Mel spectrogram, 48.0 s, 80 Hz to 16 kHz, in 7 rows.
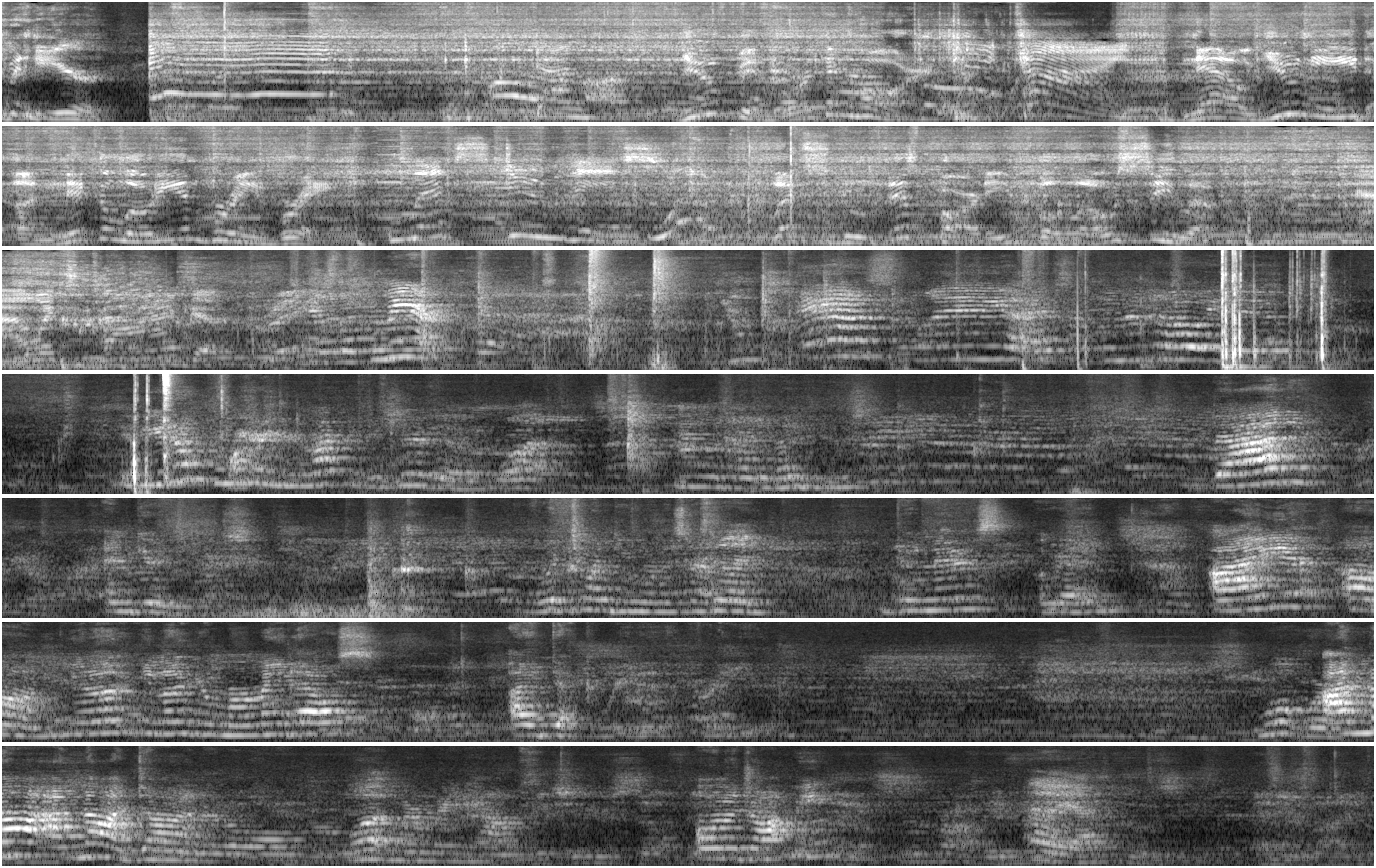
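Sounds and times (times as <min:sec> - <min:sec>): background music: 0:00.0 - 0:18.5, 0:36.4 - 0:43.0
television speech: 0:00.0 - 0:48.0.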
